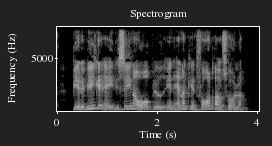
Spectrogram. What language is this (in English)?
Danish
